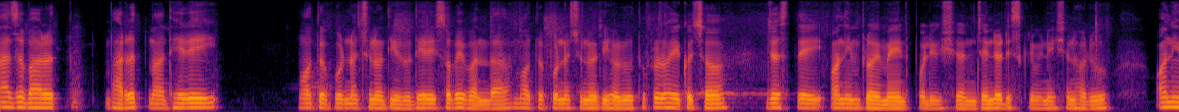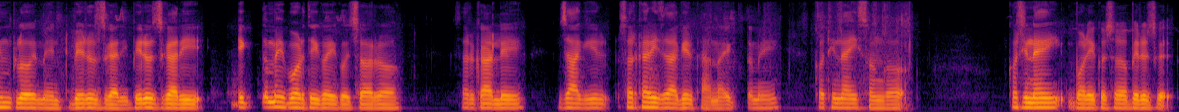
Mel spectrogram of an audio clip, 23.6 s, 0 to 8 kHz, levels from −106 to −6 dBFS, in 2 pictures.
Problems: none marked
